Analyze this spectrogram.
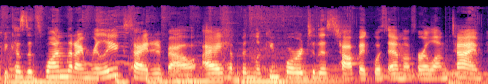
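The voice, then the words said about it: Smiling, cheerful tone. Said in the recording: “You could probably hear the smile in my voice right now”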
